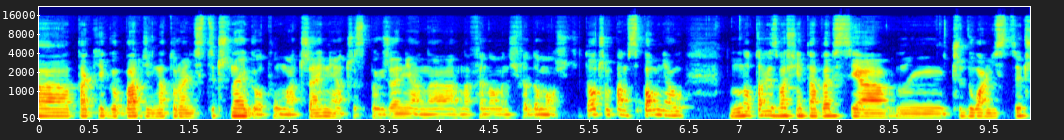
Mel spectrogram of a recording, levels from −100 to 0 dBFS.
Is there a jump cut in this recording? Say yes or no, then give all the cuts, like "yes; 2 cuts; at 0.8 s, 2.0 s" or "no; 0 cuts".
no; 0 cuts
